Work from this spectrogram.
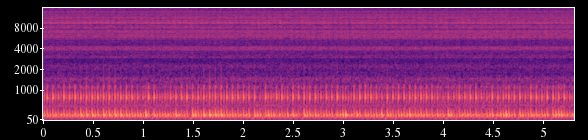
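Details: Suzuki 1100G with Mikuni carbs, after sitting, carbs cleaned, engine cold just after start; steady even idle with a quick regular beat, no misses, though it smells a bit rich. Normal idle.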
